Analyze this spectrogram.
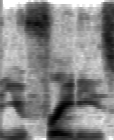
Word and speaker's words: Euphrates: that word it may not actually try to pronounce it that way but that is how you say euphrates so tigris euphrates and they together uh create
